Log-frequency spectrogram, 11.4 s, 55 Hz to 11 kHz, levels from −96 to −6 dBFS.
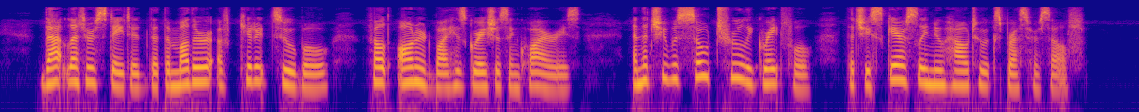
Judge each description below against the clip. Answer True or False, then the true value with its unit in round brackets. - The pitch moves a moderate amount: True (4.6 semitones)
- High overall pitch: True (195 Hz)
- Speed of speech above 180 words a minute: False (160 wpm)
